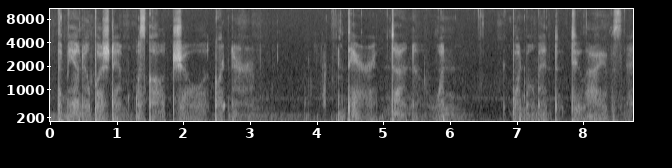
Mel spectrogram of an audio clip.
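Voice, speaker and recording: A very slow whisper with long, frequent pauses and noticeable background noise. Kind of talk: audiobook-style whispered reading of a thriller novel. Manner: whispered, soft-spoken.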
